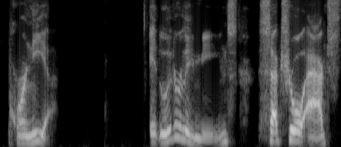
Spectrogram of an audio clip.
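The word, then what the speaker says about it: porneia: those translations in the Greek that word is pronounced Poria it literally means sexual acts that are morally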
